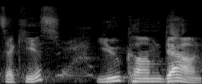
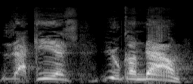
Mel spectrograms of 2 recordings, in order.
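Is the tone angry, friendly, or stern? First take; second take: stern; angry. First: It is said in a stern tone. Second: It is said in an angry tone.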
